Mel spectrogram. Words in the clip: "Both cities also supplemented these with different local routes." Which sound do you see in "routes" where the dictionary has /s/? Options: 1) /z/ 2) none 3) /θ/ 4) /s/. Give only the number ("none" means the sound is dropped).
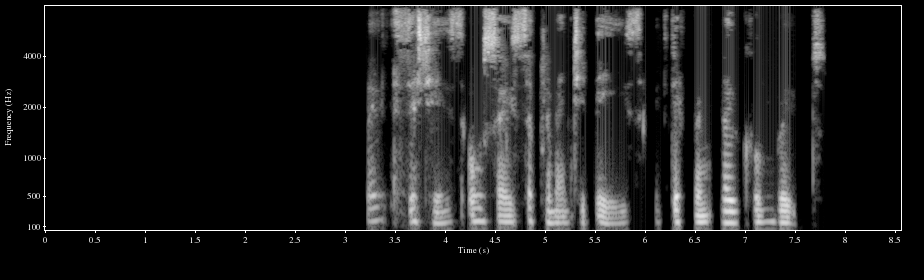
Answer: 2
